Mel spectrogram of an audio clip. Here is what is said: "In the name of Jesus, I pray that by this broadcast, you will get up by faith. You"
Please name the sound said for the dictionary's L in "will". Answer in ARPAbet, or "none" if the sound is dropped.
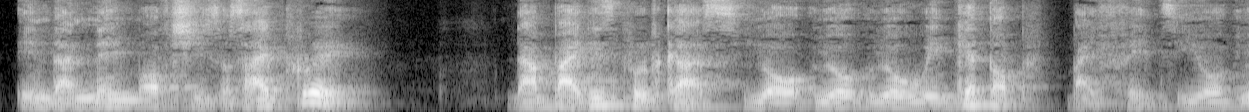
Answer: W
